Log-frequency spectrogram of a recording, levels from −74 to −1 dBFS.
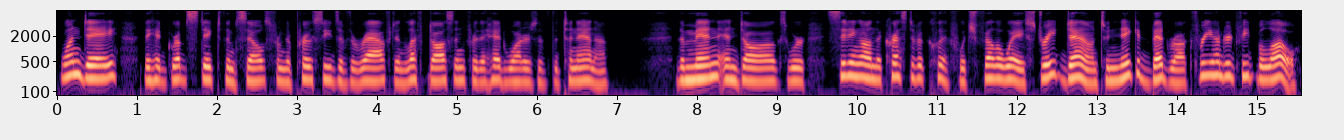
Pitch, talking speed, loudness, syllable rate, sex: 190 Hz, 185 wpm, -18 LUFS, 2.8 syllables/s, female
